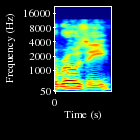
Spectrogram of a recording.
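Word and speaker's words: Rosé: Pioneers, it depends on how you say it, either Rose or Rosie. People pronounce it both ways, from Blackpink.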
